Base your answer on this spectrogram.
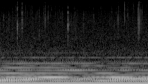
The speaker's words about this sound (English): The rain slowly lets up, and the clouds disperse. The air is clear. The storm has passed.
